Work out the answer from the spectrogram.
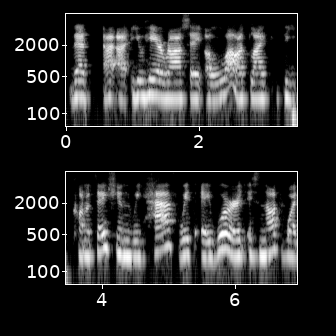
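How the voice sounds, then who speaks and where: A woman's voice: mid-range voice, bright, forceful tone, low-quality recording. A woman whose first language is not English, chatting casually on a panel, hesitating and searching for words. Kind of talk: casual group discussion.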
